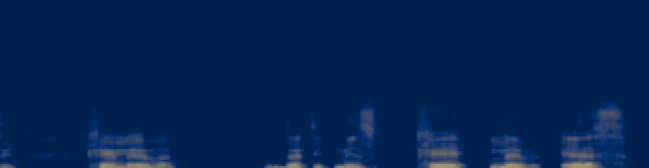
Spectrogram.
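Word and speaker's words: כלב: This is the way that we pronounce it. Kelev, that it means Kelev, as a heart.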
